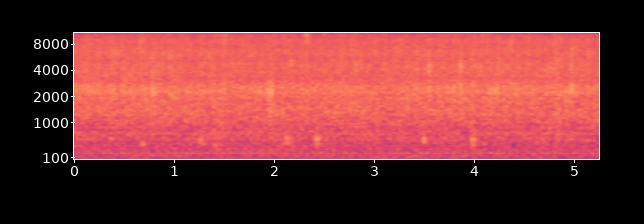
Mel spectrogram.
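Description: Ground beef and sofrito sizzling steadily in a frying pan on high heat, with scattered small crackles.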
